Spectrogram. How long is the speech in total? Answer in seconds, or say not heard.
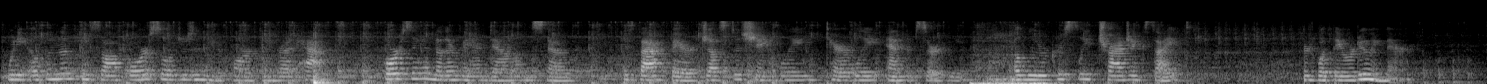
14 s.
